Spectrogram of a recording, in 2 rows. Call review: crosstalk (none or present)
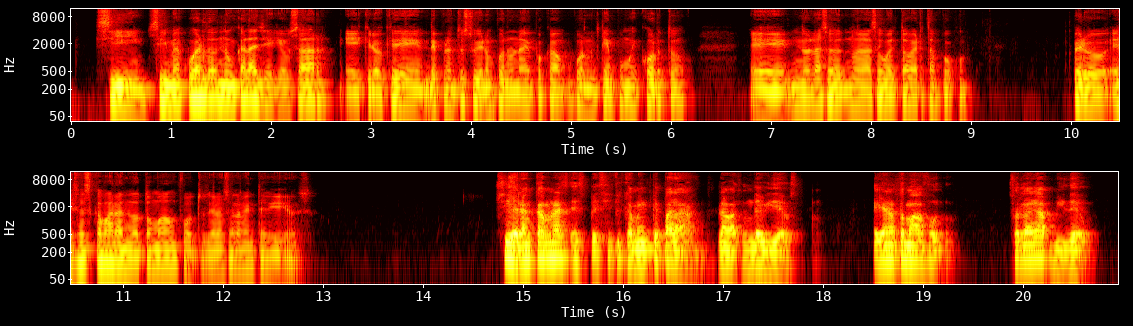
none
